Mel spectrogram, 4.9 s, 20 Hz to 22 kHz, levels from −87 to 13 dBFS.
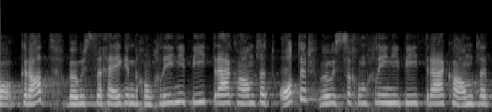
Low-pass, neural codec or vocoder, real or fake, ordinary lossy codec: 7.2 kHz; codec, 16 kHz, 8 kbps, FunCodec, trained on Chinese and English, 25 frames a second; fake; none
